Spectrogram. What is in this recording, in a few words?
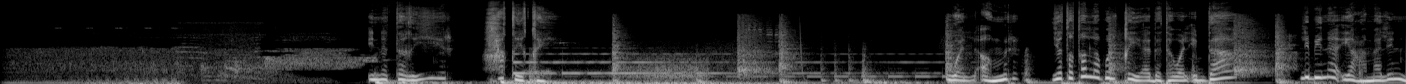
Documentary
